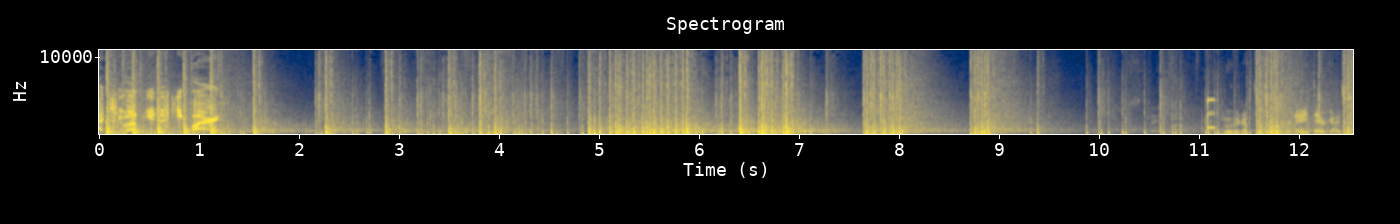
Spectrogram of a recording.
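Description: Sustained automatic gunfire and single shots in a military video game firefight, loud and dense throughout, with brief gaps and voices talking over the shooting.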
